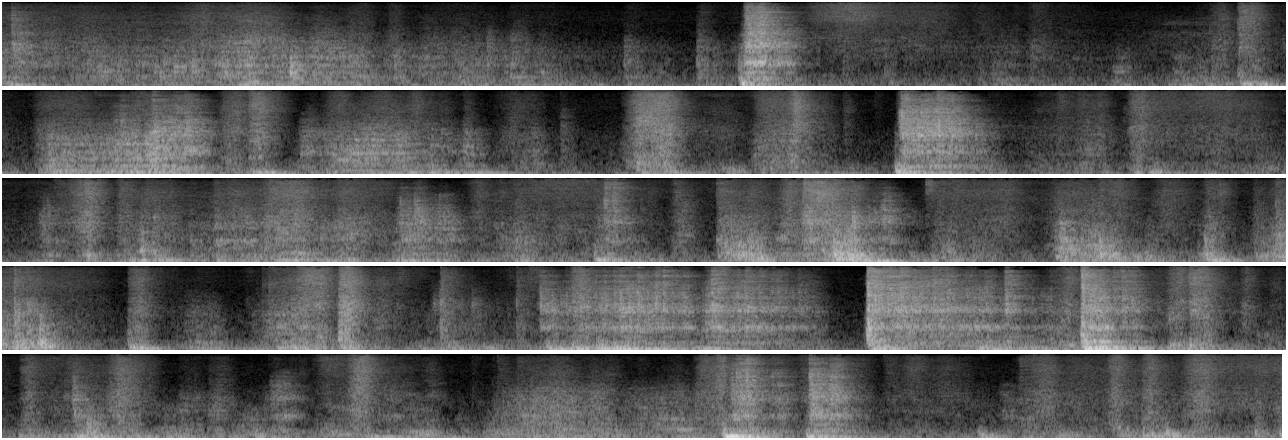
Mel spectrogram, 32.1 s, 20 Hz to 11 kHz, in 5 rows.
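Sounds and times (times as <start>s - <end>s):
knocks and clunks of objects: 0.0s - 4.1s, 10.8s - 32.0s
scraping of objects moved: 0.0s - 4.5s, 5.8s - 9.1s, 9.7s - 32.0s.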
